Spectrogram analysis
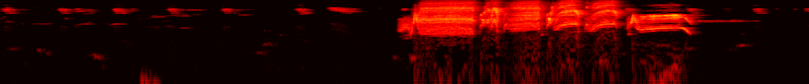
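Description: Jamaican Oriole: a few faint, thin, high notes, then a loud three-second burst of harsh, buzzy chattering phrases ending in a clearer nasal note.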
